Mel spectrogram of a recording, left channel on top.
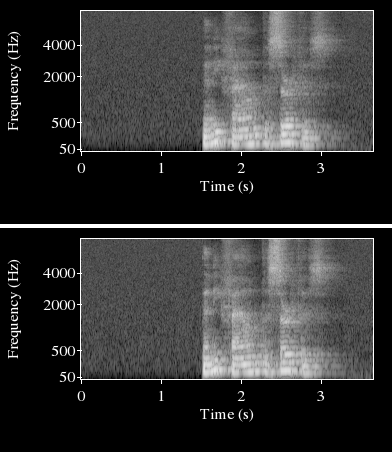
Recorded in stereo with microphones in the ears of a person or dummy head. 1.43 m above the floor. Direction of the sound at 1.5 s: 50° right (ahead or behind).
